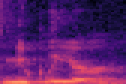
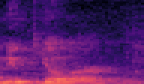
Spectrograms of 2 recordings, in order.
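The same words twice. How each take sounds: First: It is said nu-clear, with 'clear' intact. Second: It is said nu-cu-lar, with an extra u. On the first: The speaker calls it right. "It's nuclear" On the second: The speaker calls it wrong. "not nuclear. So there's no two U's in there"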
